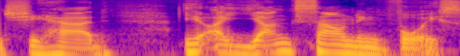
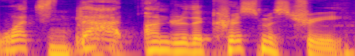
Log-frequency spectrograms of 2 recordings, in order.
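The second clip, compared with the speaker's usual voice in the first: put-on angry, high, demanding, accusing tone; 6 semitones higher than usual. Retelling an ad line that a wife voiced: imitating an angry tone. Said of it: "she's got an angry tone".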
